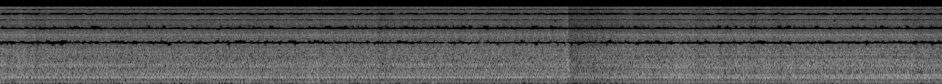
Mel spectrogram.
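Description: Engine idles evenly beneath a steady, high-pitched buzz that holds constant throughout; something is buzzing, source not yet pinned down.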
